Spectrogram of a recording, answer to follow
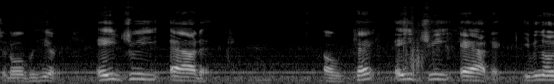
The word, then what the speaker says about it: Adriatic: Long a so it's making a long a and then dr and then a long e and then attic. So, it's Adriatic. That's how you pronounce it. Adriatic.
